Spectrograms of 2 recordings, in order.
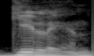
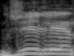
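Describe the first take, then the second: First: The name begins with a hard G sound. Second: The name begins with a soft J sound. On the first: The speaker calls it right. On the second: The speaker calls it wrong.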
